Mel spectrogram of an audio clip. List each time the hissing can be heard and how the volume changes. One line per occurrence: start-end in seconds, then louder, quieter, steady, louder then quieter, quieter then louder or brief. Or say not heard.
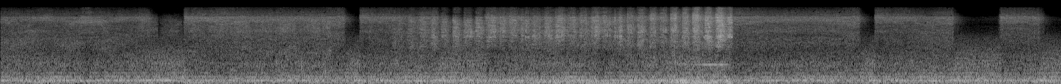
0.0-10.5 steady.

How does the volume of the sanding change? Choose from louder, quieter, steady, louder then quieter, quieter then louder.
louder.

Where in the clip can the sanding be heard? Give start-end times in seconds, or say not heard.
1.2-7.3.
